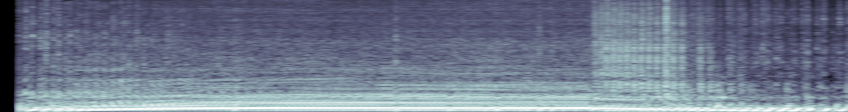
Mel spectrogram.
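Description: An engine sound effect: the engine's pitch rises over the first second and holds steady. About three seconds in it drops away with a burst of hiss, like a vehicle speeding past.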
